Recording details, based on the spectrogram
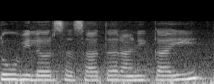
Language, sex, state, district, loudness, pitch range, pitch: Konkani, female, Goa, North and South Goa, -13 LUFS, 200-220 Hz, 205 Hz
